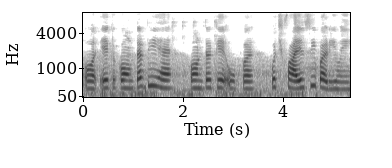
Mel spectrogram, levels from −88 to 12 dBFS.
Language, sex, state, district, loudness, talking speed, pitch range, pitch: Hindi, female, Punjab, Pathankot, -17 LUFS, 145 wpm, 230-270 Hz, 245 Hz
